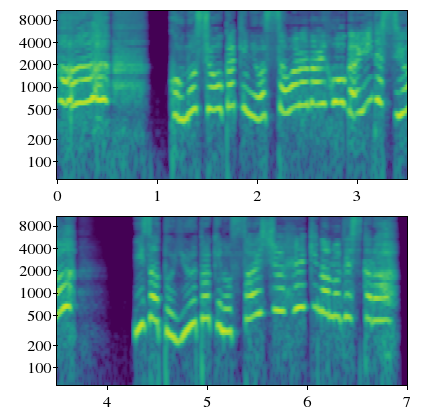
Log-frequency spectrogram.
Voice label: CAR DIALOGUE JP

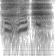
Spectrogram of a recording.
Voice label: MOOD JP

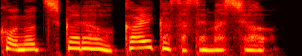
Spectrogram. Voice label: JP

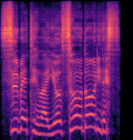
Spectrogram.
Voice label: SKILL JP; Carcano1891

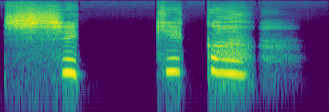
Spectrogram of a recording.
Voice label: DIALOGUE JP

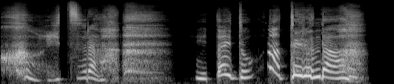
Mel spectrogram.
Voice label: RETREAT JP

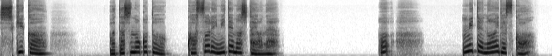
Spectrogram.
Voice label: DIALOGUE, JP

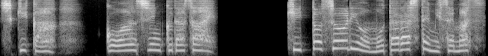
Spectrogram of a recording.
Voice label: GO ATTACK JP

